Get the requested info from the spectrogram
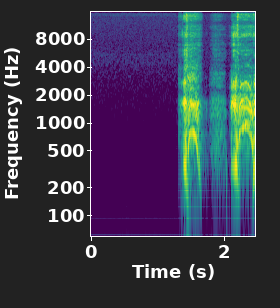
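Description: Dead silence for over a second, then about one and a half seconds in a person's short startled exclamation, the voice sliding up and back down in pitch.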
